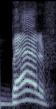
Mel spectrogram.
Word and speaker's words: barf: But then everyone was making barf jokes. Okay. It's barf, not barf. I know. That's what I said. I said I said the pronunciation is different.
